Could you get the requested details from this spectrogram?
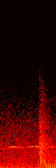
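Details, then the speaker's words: Cat sneeze: a single faint, short puff of air against quiet room noise and a steady hum. "Oh my goodness. My cat is sneezing."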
